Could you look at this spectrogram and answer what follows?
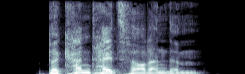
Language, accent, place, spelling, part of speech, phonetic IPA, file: German, Germany, Berlin, bekanntheitsförderndem, adjective, [bəˈkanthaɪ̯t͡sˌfœʁdɐndəm], De-bekanntheitsförderndem.ogg
- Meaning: strong dative masculine/neuter singular of bekanntheitsfördernd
